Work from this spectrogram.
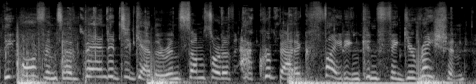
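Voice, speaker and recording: A woman's voice: high voice, lively intonation, moderate pace, over loud music. A woman playing an earnest, gushing, wide-eyed wife in a theatrical comic audio drama. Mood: amazed.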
